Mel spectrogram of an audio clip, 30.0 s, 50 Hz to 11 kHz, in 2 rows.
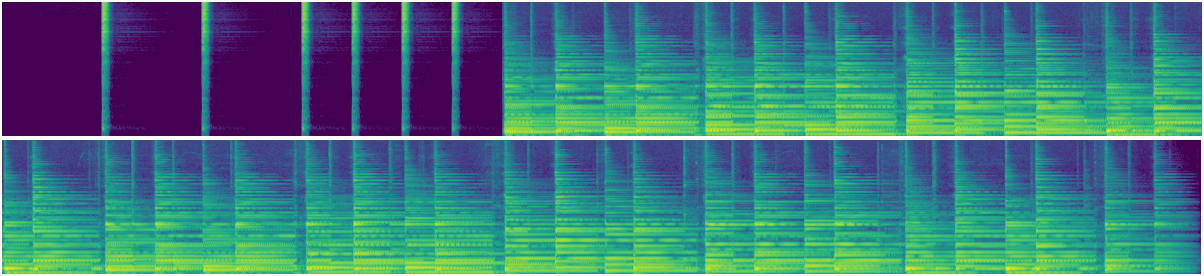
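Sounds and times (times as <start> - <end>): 
guitar accompaniment: 6.3 - 29.9.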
